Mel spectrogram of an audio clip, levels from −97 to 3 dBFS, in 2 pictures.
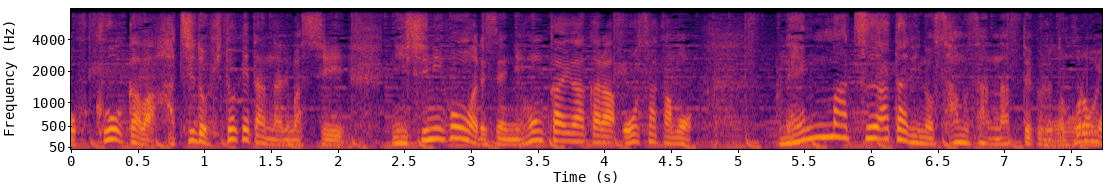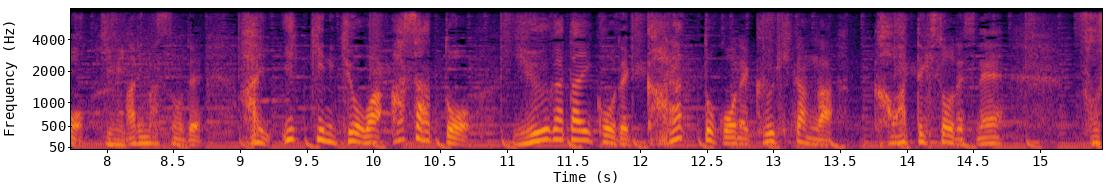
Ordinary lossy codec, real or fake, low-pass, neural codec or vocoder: none; real; 7.2 kHz; none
